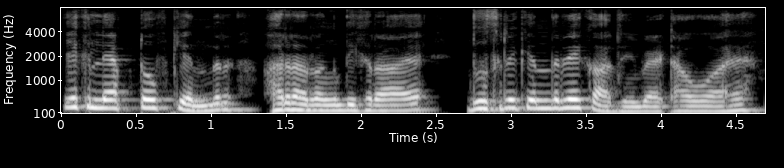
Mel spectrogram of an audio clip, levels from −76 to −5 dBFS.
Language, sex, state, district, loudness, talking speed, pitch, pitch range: Hindi, male, Uttar Pradesh, Saharanpur, -15 LUFS, 215 wpm, 175 Hz, 155-225 Hz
